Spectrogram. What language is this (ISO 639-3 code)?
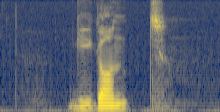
nor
